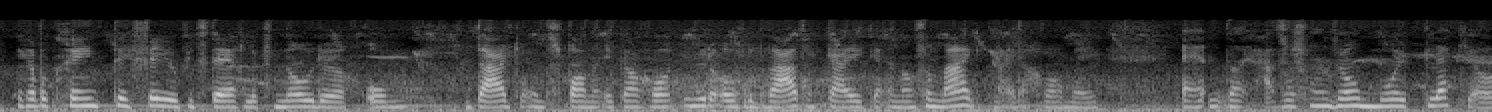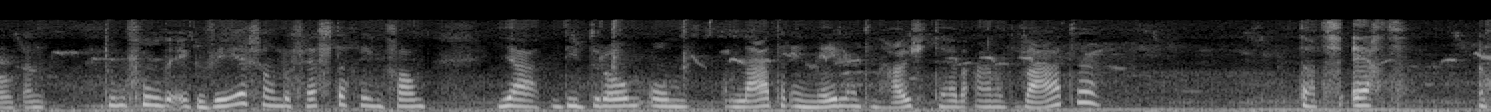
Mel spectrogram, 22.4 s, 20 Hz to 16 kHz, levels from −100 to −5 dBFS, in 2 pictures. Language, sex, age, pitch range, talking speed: English, female, 20-39, 190-230 Hz, 170 wpm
